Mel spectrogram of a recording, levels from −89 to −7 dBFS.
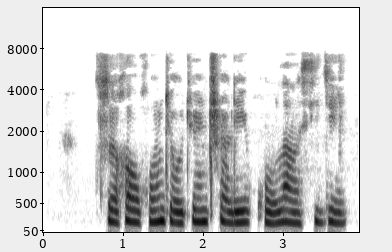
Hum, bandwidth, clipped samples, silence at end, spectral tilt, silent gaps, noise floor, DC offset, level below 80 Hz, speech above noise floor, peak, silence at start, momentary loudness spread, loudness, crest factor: none; 7.8 kHz; under 0.1%; 0.2 s; -6 dB/octave; none; -58 dBFS; under 0.1%; -60 dBFS; 40 dB; -4 dBFS; 0.65 s; 6 LU; -19 LUFS; 16 dB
